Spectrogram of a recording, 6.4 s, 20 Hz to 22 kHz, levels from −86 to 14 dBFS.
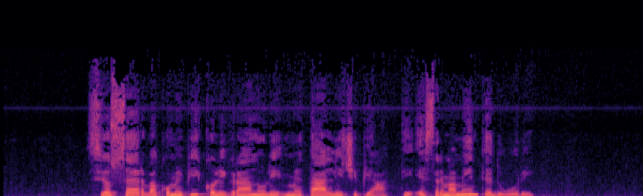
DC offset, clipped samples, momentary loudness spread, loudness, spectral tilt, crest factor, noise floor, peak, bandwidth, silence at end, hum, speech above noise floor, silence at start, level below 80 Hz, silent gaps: under 0.1%; under 0.1%; 9 LU; -23 LUFS; -4.5 dB/octave; 16 dB; -62 dBFS; -8 dBFS; 15 kHz; 1.1 s; none; 39 dB; 0.9 s; -48 dBFS; none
